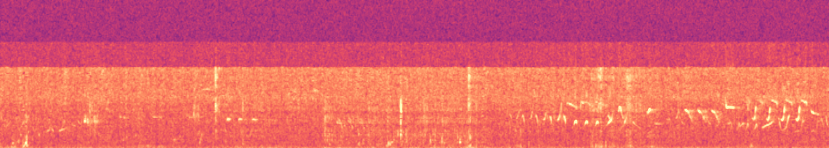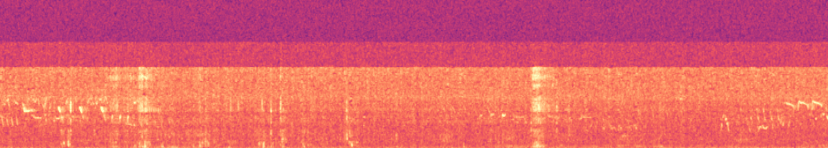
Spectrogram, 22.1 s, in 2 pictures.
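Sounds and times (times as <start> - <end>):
faint outdoor ambience: 0.0 - 22.0.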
